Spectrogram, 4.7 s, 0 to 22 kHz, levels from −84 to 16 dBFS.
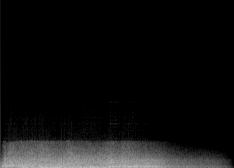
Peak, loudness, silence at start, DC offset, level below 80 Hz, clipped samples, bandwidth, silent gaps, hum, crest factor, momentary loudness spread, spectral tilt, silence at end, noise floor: -2 dBFS; -16 LUFS; 0 s; 2%; -28 dBFS; under 0.1%; 3.7 kHz; none; none; 14 dB; 15 LU; -11.5 dB/octave; 0 s; -44 dBFS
